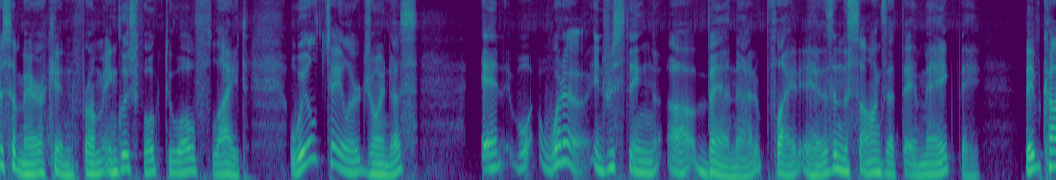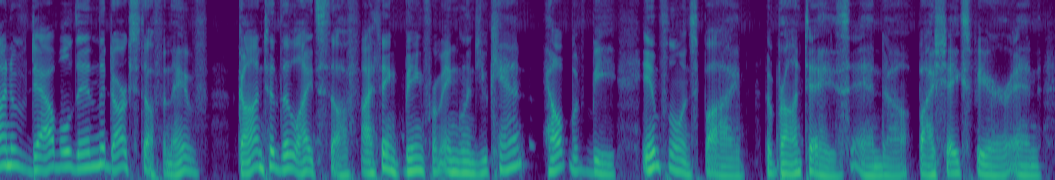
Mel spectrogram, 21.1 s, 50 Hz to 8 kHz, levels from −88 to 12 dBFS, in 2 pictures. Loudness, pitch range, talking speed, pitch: -28 LUFS, 120-180 Hz, 175 wpm, 140 Hz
